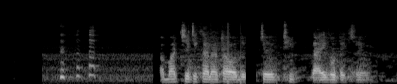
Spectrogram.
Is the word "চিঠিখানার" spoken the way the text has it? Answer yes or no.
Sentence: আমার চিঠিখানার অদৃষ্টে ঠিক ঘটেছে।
yes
